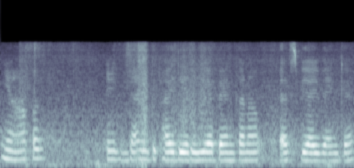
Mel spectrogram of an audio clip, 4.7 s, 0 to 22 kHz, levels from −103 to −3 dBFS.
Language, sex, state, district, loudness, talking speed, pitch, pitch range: Hindi, female, Uttar Pradesh, Budaun, -14 LUFS, 175 wpm, 195 Hz, 195-210 Hz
